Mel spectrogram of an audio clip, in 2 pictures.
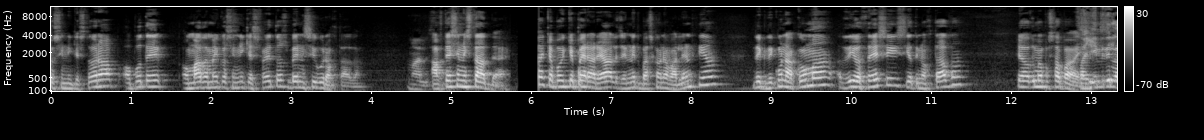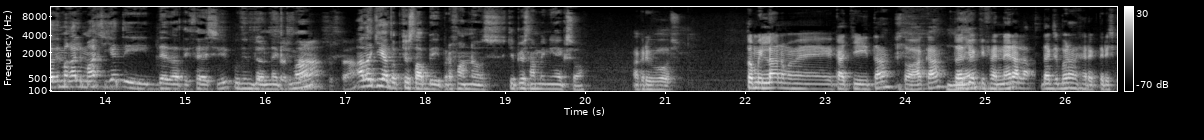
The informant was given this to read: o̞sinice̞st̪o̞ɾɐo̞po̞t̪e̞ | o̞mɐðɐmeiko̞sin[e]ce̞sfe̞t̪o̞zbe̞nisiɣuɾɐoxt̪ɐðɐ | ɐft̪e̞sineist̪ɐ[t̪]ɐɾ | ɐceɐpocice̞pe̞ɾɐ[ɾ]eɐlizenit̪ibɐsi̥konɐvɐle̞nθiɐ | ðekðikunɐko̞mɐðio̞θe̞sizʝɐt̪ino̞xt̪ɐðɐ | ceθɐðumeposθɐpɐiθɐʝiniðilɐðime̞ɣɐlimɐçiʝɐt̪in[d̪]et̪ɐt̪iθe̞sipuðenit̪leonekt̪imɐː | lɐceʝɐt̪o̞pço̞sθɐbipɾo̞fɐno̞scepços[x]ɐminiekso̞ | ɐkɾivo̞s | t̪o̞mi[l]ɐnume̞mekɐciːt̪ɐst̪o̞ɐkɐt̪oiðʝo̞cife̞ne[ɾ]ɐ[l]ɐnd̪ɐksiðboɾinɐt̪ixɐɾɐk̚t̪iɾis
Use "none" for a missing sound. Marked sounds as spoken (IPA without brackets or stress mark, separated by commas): i, d̪, ɾ, d̪, θ, l, ɾ, l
